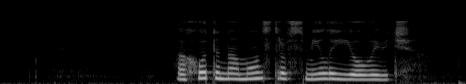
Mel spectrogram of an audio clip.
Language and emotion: Russian, neutral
